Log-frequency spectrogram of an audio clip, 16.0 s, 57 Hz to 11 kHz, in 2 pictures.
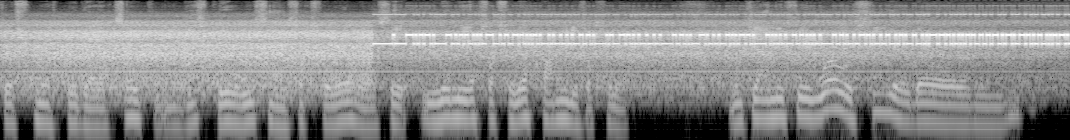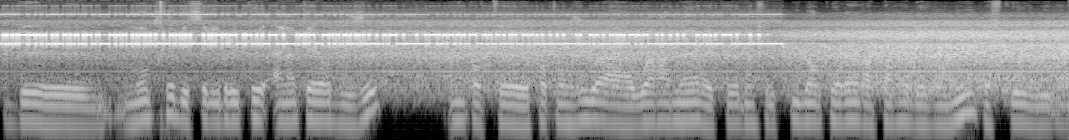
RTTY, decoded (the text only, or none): NLYOW SKQ8B 1IXH4 R86IQ QCGCE JLINH WSHFE CUWZV CD74J OZ9DM IJ79K LOLPB 1XLUY M1I5K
